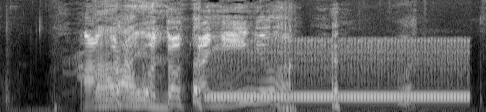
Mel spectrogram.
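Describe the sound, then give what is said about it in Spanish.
A telephone ringing tone sounds while a call is placed: a single steady, pitched tone lasting about two seconds. A person talks just before it and over its start. “Ok, mira, le estamos marcando, tú nomás no hagas ruido”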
